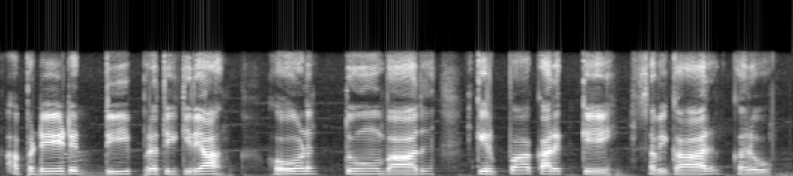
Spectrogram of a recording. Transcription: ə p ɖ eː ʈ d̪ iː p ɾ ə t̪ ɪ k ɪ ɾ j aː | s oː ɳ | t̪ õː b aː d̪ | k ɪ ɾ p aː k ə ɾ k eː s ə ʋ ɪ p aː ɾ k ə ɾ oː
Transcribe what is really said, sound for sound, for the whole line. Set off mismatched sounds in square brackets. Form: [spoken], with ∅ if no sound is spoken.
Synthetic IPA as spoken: ə p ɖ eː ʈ d̪ iː p ɾ ə t̪ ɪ k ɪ ɾ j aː | [h] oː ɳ | t̪ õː b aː d̪ | k ɪ ɾ p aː k ə ɾ k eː s ə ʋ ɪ [k] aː ɾ k ə ɾ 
